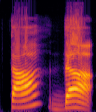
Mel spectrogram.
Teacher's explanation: అలాగే త ద అనేటప్పుడు నాలుక కచ్చితంగా పళ్లను తాకుతుంది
